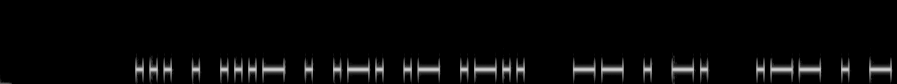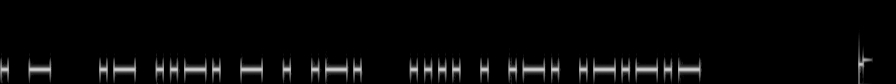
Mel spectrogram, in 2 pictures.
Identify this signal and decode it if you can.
Morse code, heard as a keyed tone, about 17 wpm, 700 Hz. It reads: SEVERAL MEN WENT AFTER HER.
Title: Sentences from Top 1000 Words - Review Part 2 - 17wpm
